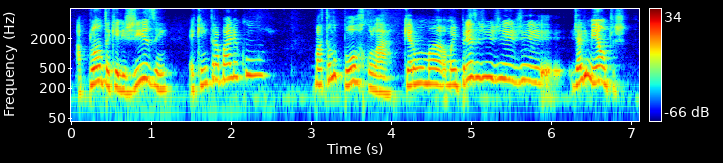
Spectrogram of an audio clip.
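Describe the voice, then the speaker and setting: A middle-aged woman from Brazil, a customer experience mentor, telling her story as a podcast guest in an animated way, often restarting phrases and adding tag questions. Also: sits high, moderate pace. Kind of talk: conversational interview storytelling.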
